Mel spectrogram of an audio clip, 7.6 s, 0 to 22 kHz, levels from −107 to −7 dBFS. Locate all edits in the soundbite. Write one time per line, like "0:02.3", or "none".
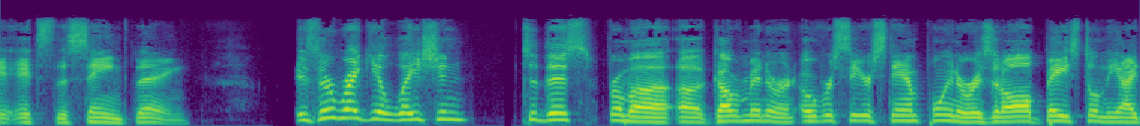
none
